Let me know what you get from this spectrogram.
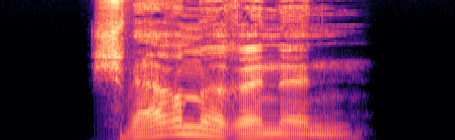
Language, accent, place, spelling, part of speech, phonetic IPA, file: German, Germany, Berlin, Schwärmerinnen, noun, [ˈʃvɛʁməʁɪnən], De-Schwärmerinnen.ogg
- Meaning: plural of Schwärmerin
